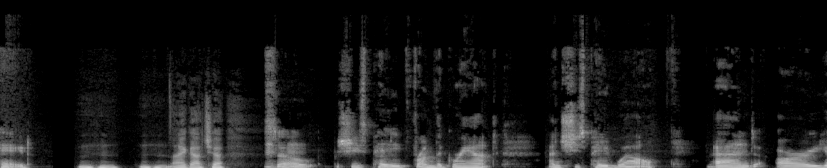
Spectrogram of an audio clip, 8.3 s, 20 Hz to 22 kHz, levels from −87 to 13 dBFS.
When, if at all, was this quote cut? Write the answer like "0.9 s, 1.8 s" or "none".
2.6 s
